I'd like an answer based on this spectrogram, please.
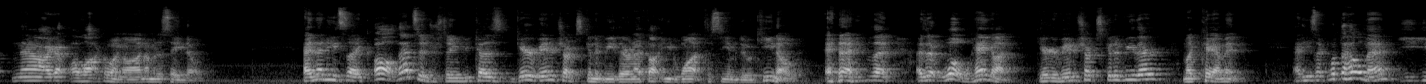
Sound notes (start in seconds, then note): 8.2 chuckles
